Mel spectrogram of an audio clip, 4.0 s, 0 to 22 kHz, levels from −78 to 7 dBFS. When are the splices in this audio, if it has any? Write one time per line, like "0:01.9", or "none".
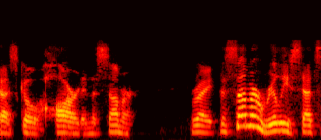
0:02.2

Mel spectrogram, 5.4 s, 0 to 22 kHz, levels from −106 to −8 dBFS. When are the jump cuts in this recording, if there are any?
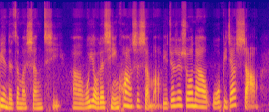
0:01.4
0:03.3

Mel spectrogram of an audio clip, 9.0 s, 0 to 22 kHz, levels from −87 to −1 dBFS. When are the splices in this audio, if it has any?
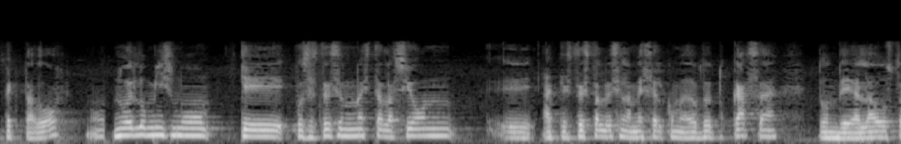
0:01.0
0:05.3

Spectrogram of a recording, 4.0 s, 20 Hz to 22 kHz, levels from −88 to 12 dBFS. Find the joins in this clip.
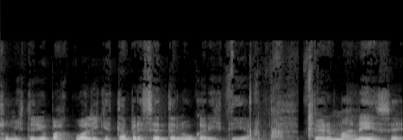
0:03.0

